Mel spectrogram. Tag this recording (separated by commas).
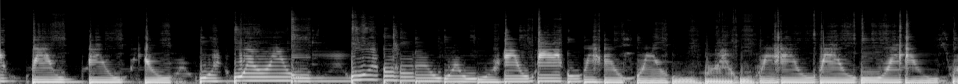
inside a small room, Bass guitar, Musical instrument, Plucked string instrument, Guitar, Music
